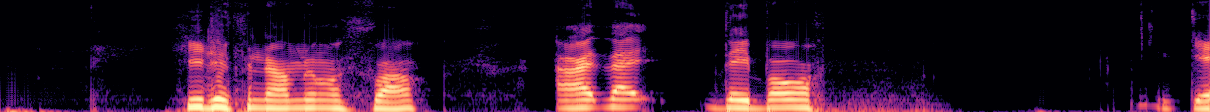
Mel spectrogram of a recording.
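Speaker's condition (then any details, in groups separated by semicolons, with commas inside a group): Cerebral palsy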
